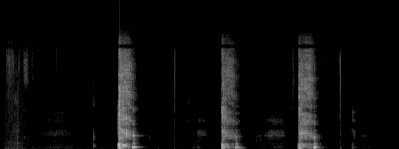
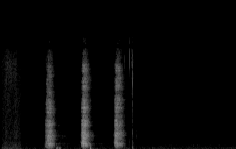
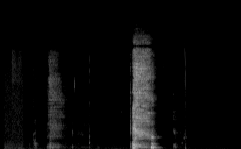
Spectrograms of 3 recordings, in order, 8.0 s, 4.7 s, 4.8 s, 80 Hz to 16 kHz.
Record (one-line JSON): {"three_cough_length": "8.0 s", "three_cough_amplitude": 27713, "three_cough_signal_mean_std_ratio": 0.25, "exhalation_length": "4.7 s", "exhalation_amplitude": 5864, "exhalation_signal_mean_std_ratio": 0.26, "cough_length": "4.8 s", "cough_amplitude": 20817, "cough_signal_mean_std_ratio": 0.23, "survey_phase": "beta (2021-08-13 to 2022-03-07)", "age": "65+", "gender": "Female", "wearing_mask": "No", "symptom_none": true, "smoker_status": "Never smoked", "respiratory_condition_asthma": false, "respiratory_condition_other": false, "recruitment_source": "REACT", "submission_delay": "3 days", "covid_test_result": "Negative", "covid_test_method": "RT-qPCR", "influenza_a_test_result": "Negative", "influenza_b_test_result": "Negative"}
